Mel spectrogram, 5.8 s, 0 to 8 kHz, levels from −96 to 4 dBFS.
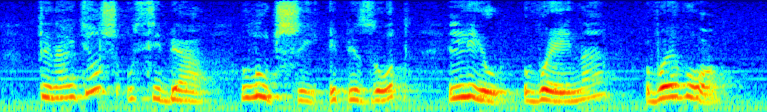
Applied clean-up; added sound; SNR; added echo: none; none; none; none.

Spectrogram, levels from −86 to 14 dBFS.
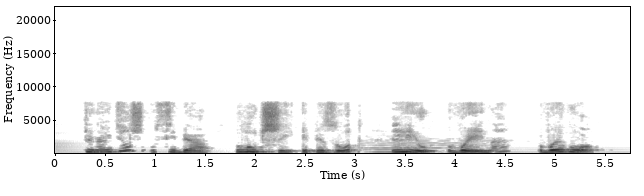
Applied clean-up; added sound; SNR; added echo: classical method spectral subtraction.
